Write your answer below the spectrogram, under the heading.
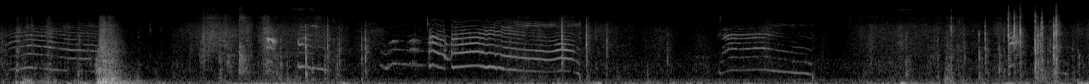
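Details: Several domestic cats among fourteen munching food indoors, on a rescued calico's last day before adoption; a run of drawn-out harmonic meows, some rising then falling, repeated by overlapping voices, with light eating clatter underneath.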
